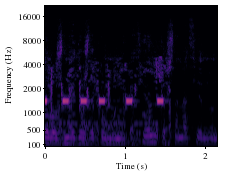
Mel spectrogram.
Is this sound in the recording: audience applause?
no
